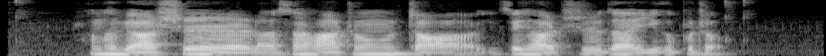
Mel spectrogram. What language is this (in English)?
Chinese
